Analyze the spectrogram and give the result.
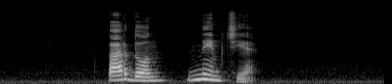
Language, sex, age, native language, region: Slovenian, female, 30-49, Slovenian, Drava region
